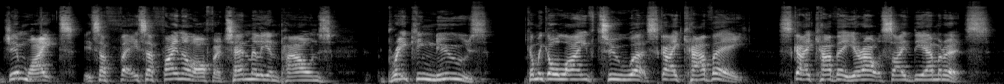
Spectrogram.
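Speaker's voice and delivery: loud, high-pitched parody sports newsreader; over-excited mock news bulletin; mock breaking news. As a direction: shout it like a transfer-deadline TV exclusive. Parodies a live sports news broadcast.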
